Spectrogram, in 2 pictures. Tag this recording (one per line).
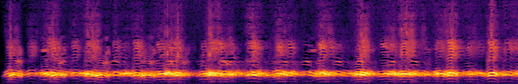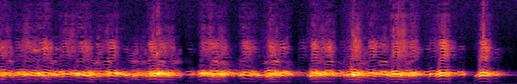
crows
crow
horror
birdsong
bird
field-recording
forest
birds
